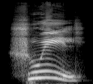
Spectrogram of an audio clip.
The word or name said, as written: xwil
